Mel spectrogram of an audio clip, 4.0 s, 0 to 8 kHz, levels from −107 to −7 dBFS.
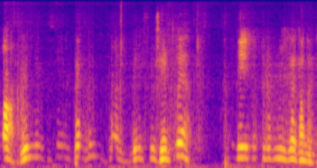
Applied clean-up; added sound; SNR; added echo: neural mask model DeepFilterNet 3.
